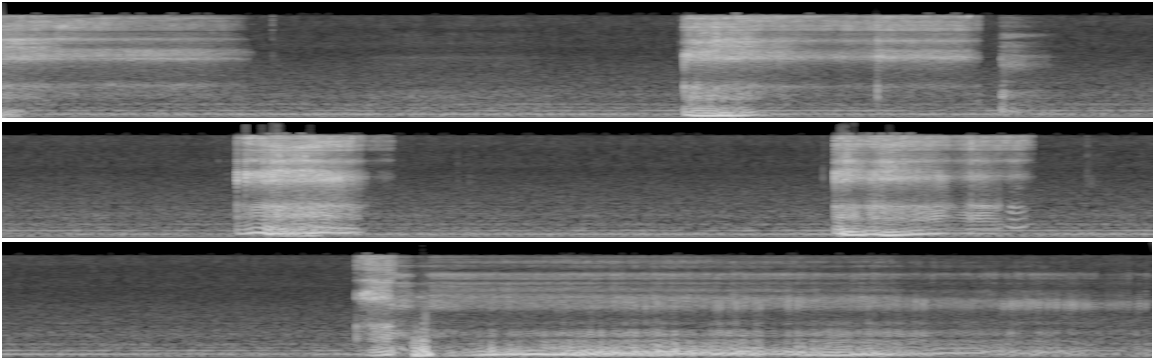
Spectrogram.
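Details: Loud, harsh snores every three to four seconds over quiet room noise, ending in a longer rough rattling breath, after a tiring day of hunting; sleeper reports a very sore throat afterwards; snoring.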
